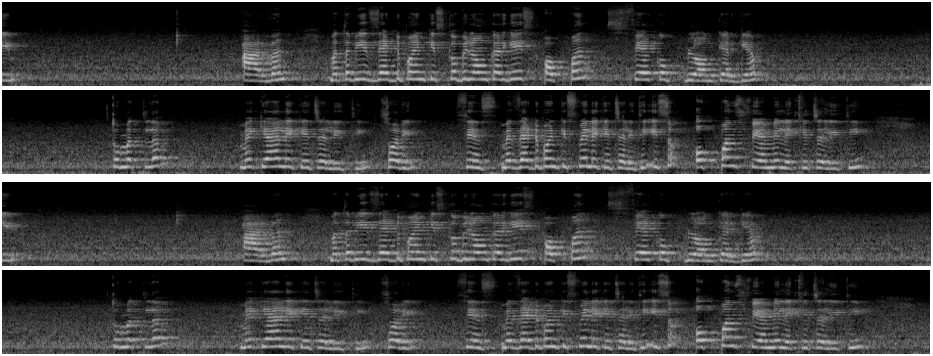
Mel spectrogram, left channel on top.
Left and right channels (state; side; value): normal; both; correlation 0.62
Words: R1, मतलब ये z पॉइंट किसको बिलोंग कर गया, इस ओपन स्फीयर को बिलोंग कर गया। तो मतलब मैं क्या लेके चली थी, सिंस मैं z पॉइंट किस में लेके चली थी, इस ओपन स्फीयर में लेके चली थी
